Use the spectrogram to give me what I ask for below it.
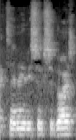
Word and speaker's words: Ten86: 1086 Cigars? – Correct.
